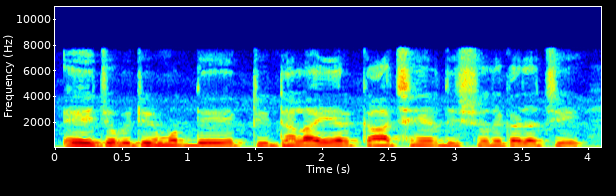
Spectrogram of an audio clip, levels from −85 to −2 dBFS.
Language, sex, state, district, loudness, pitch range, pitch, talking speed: Bengali, male, Assam, Hailakandi, -15 LUFS, 185-195 Hz, 190 Hz, 130 wpm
